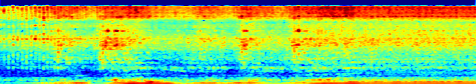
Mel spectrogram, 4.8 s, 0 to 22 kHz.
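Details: Isuzu 4HG1 diesel in Japan surplus truck, original never-overhauled engine with fresh oil change: deep clatter climbing cleanly through two quick blips, settling to steady idle, no knocks or misses; healthy engine.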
